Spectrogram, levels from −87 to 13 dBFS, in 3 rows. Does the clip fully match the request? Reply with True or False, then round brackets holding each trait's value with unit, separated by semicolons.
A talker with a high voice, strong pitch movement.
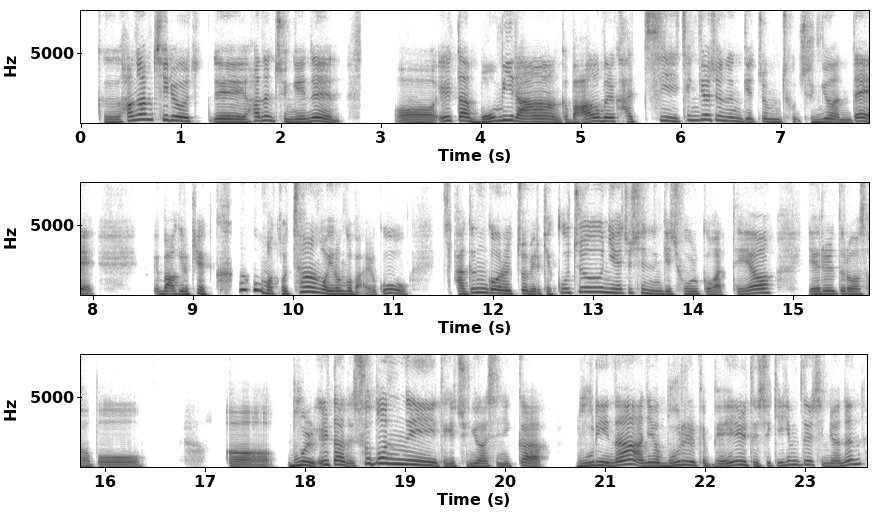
True (210 Hz; 6.3 semitones)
